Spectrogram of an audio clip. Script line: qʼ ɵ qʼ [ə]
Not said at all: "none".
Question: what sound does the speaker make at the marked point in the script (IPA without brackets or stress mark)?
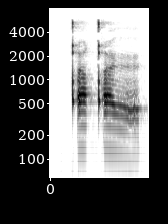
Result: ɵ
